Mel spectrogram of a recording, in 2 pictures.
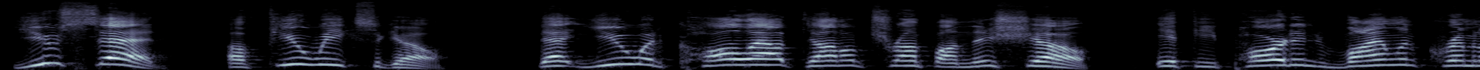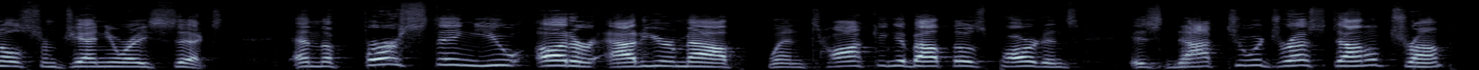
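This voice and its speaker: A man with a notably high-pitched voice hosts a heated political call-in show. He is combative and indignant, pressing his point with emphatic rhetorical questions. The sound is dry, with hardly any room to it. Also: animated, normal speed, bright, forceful tone, dry recording.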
